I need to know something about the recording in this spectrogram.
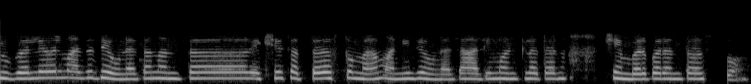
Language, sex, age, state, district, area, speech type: Marathi, female, 30-45, Maharashtra, Nagpur, rural, conversation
